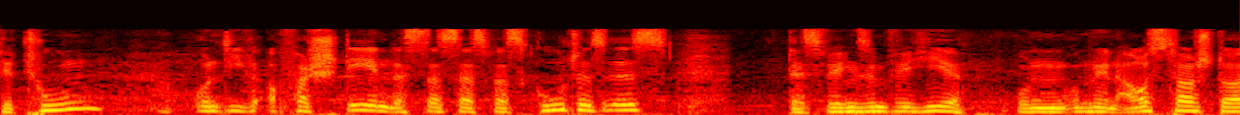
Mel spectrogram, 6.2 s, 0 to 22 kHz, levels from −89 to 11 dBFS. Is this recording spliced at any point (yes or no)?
no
